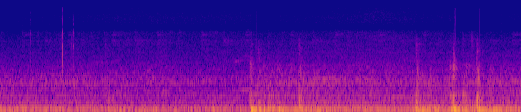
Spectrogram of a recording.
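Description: Fireworks shells exploding in a continuous low rumble, with a heavy boom about two and a half seconds in and a quick cluster of three more booms near the end.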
